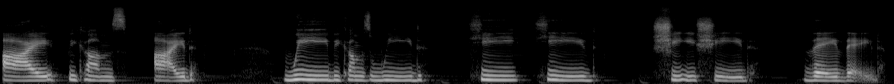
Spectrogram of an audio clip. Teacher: So the contractions with would are pretty simple because it's basically just adding a d sound to the end of the pronoun, and the pronoun keeps its same pronunciation that it would have without the contraction at the end.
